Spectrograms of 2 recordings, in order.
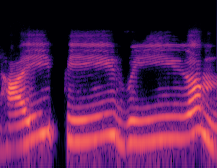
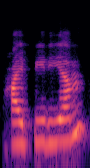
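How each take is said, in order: First: हाइपीरियम drawn out as हाइ-पी-रि-यम; slow, stretched हाइपीरियम in four beats; syllable by syllable. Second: Said in the usual way. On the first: Shown as a demonstration. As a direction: dwell on each syllable of हाइपीरियम. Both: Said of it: "हाइपीरियम के four हिज्जे बनते हैं".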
